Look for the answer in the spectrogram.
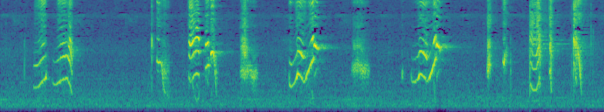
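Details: Pet parrot chattering words like papa and mummy; a string of about a dozen short squawky syllables with quick upward glides, delivered in irregular phrases over nine seconds.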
